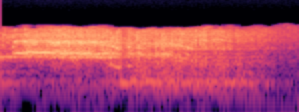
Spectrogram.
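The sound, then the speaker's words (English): A loud, sustained screech of car tires skidding for about three seconds as another car cuts in front, a harsh squealing whine over rough rumbling noise that gradually fades as the car slows to a stop. “Look out, driver. A car just cut in front of us.”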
